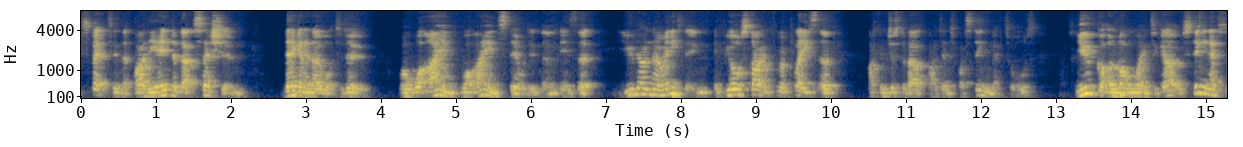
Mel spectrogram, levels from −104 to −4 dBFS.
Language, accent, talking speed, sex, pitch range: English, British, 210 wpm, male, 120-185 Hz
